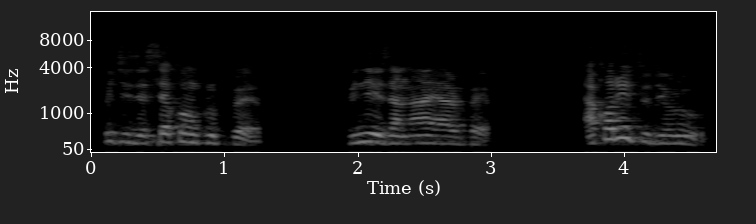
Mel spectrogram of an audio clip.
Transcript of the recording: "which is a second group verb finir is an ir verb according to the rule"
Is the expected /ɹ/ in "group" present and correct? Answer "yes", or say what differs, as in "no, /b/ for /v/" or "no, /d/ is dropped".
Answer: yes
